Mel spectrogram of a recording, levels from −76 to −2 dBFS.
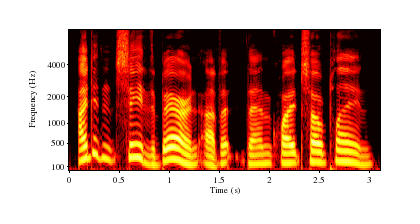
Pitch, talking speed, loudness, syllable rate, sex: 170 Hz, 210 wpm, -17 LUFS, 4.5 syllables/s, male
